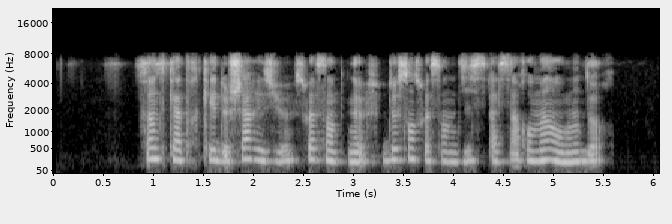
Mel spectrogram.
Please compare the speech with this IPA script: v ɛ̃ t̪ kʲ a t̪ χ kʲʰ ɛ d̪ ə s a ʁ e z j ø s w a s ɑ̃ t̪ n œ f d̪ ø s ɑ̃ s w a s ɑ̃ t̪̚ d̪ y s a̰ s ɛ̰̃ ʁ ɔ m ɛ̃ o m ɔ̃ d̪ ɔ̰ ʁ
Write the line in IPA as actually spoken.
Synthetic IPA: v ɛ̃ t̪ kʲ a t̪ χ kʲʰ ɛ d̪ ə ʃ a ʁ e z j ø s w a s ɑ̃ t̪ n œ f d̪ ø s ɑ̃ s w a s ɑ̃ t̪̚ d̪ i s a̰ s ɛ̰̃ ʁ ɔ m ɛ̃ o m ɔ̃ d̪ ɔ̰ ʁ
